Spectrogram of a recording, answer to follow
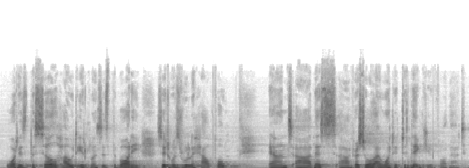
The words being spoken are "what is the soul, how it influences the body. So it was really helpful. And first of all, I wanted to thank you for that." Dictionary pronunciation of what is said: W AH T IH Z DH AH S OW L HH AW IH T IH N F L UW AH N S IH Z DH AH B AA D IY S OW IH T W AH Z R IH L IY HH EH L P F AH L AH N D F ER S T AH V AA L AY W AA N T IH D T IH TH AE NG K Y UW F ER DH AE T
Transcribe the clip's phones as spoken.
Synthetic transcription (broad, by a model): W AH T IH Z DH AH S OW L HH AW IH T IH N F L UW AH N S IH Z DH AH B AA D IY S OW IH T W AH Z R IH L IY HH EH L P F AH L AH N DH F ER S T AH V AA L AY W AA N T IH D T IH TH AE NG K Y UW F ER DH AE T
